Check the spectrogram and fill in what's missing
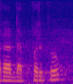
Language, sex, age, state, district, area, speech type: Bodo, male, 18-30, Assam, Kokrajhar, rural, spontaneous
